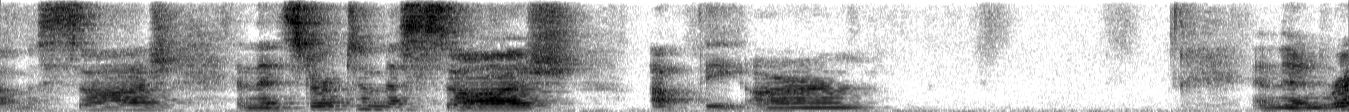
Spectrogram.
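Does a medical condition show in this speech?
No.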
